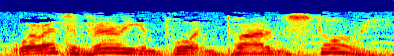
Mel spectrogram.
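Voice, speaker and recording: An actor playing a meek henpecked husband, a reformed crook, with hesitant stammering speech in 1950s radio drama style. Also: male voice, on the high side, very animated, racing, over loud music. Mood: chatty, reminiscing. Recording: muffled, noisy 1950s radio recording.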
